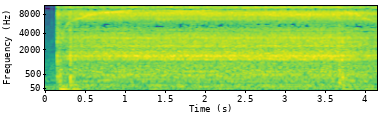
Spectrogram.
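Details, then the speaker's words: Powermaster 9103 small-block Ford starter, about two months old, after solenoid replacement, bench-tested on 12 volts: engagement click as the Bendix pops out, then a clean, steady high whir with no grinding; healthy. "we got juice coming through it's turning I would advise you not to touch that while you're trying to turn it because it will probably rip the skin off your hand and not care about it so yeah I mean it sounds good"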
